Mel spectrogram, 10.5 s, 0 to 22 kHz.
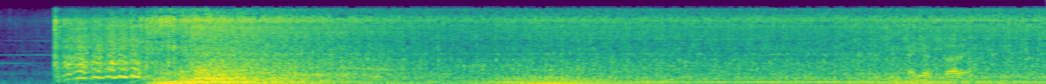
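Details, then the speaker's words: Audi A4 V6 that had a knocking noise and flickering oil-pressure warning, after repair: engine catches quickly and settles into a smooth, even idle with no knocking like before; normal start and idle. "dele bien ahí como podemos Escuchar ya el motor está funcionando totalmente normal suavito no hay no hay golpes como se escuchaba al principio"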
